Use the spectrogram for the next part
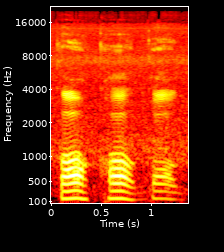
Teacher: इनका उच्चारण कंठ और जीहवा के निचली भाग के स्पर्श से होता है।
